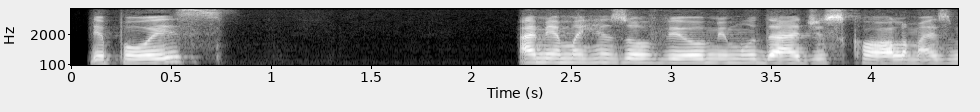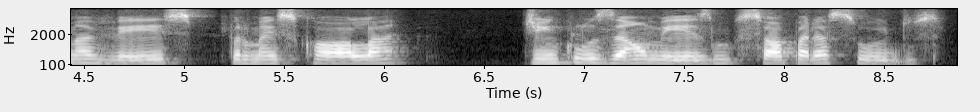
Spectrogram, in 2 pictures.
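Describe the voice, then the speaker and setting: A woman recounting her own life story in a calm, measured way, pausing often between short phrases. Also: medium pitch. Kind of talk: first-person life story in a TV interview.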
